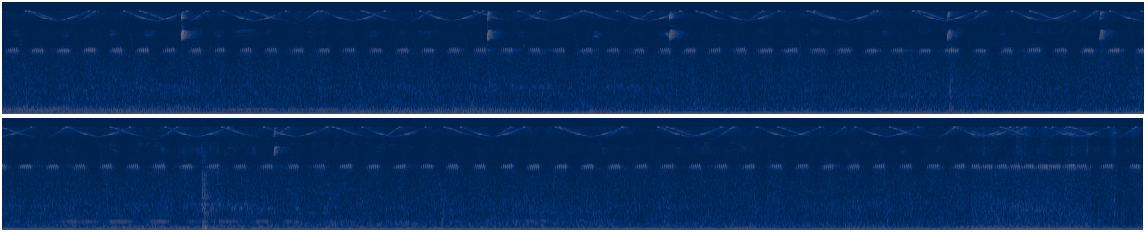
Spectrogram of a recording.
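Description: Faint insects chirping: a steady, evenly pulsed chirp with a faster, higher-pitched chirping above it, growing a little louder near the end. A few sharp clicks stand out now and then.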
